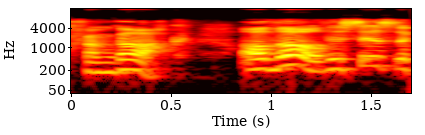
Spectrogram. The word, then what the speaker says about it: Van Gogh: District of Germany Van Gogh was not from gawk although this is the correct pronunciation of his name more or less in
